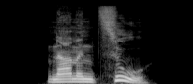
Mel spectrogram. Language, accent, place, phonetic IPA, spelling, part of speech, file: German, Germany, Berlin, [ˌnaːmən ˈt͡suː], nahmen zu, verb, De-nahmen zu.ogg
- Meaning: first/third-person plural preterite of zunehmen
